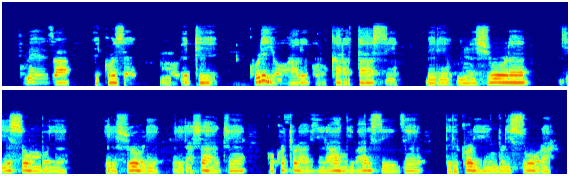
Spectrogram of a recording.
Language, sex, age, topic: Rundi, male, 25-35, education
